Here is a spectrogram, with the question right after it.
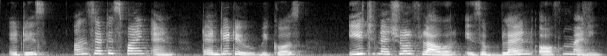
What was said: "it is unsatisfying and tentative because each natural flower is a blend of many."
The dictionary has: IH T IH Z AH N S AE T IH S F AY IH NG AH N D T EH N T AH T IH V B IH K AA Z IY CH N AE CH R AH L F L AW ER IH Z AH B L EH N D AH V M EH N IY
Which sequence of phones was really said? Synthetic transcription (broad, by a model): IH T IH Z AH N S AE T IH S F AY IH NG AH N D T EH N T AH T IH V B IH K AA Z IY CH N AE CH R AH L F L AW ER IH Z AH B L EH N D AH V M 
